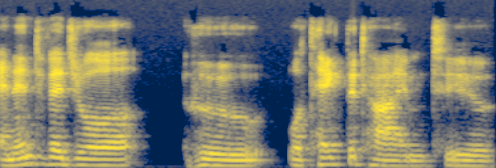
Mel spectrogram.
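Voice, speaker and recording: This man has an American accent and a medium pitch. His intonation stays fairly even. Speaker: youth ministry director. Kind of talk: interview. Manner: hesitant, with fillers.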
